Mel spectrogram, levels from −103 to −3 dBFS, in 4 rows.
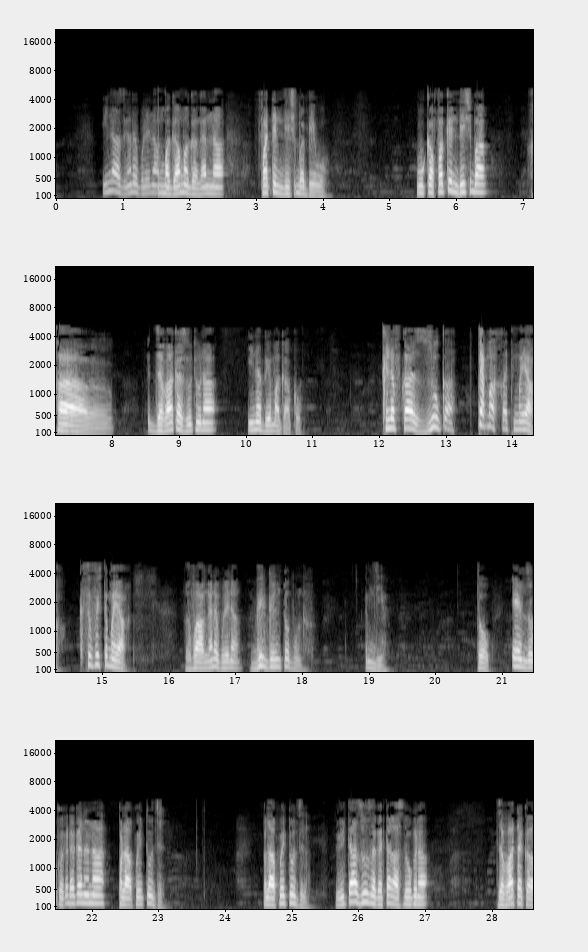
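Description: A speech recording carrying heavy damage throughout, most likely from AAC compression: the spectrogram shows nothing above 5.1 kHz, with patchy, holed bands beneath. The result is dull, smeared speech with warbling, fizzy sibilants, which points to an AAC-LC encode at a very low bitrate, around 16 kbps. At 1.53 s a sudden gain jump raises speech and background noise together by about 10 dB and stays raised to the end. The waveform envelope steps up abruptly there, likely from a gain change applied without any ramp.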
